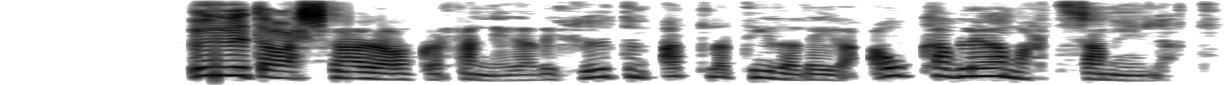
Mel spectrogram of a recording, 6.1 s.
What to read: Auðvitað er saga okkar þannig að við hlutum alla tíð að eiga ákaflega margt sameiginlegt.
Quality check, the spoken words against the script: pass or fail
fail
